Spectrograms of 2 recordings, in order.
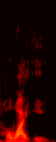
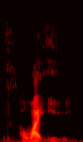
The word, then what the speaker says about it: Hawaii: Like, every vowel is pronounced. He said, so it's Hawaii. Hawaii. It's like you got to kind of drag the I's. Mm-hmm. Both I's get pronounced. Right? It's I apostrophe I.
